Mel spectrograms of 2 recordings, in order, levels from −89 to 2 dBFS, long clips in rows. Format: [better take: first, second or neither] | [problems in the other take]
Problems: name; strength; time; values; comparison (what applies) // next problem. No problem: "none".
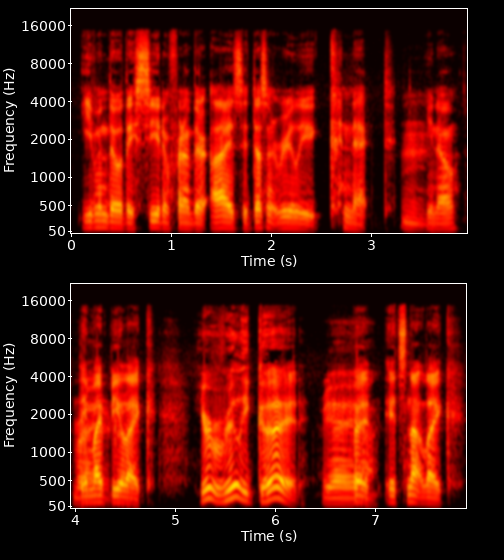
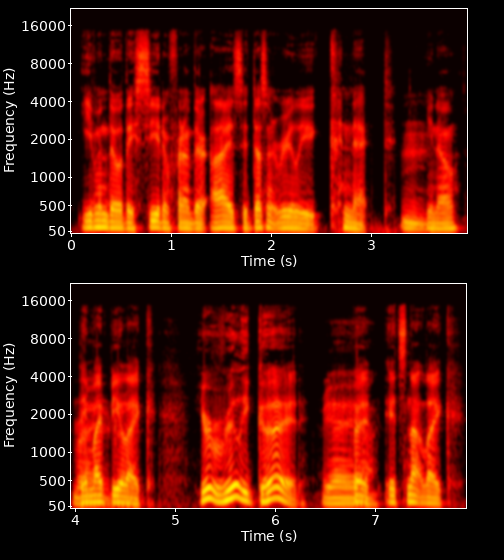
second | thin; very; fading below 600 Hz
